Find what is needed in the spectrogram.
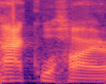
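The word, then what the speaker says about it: acqui-hire: right Aqua hire aquire Aqua hire I got to pronounce it correct like Aquaman aqua Aqua Velva and um so I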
